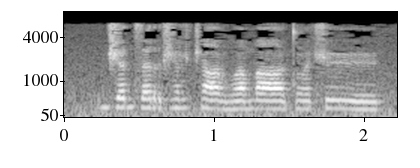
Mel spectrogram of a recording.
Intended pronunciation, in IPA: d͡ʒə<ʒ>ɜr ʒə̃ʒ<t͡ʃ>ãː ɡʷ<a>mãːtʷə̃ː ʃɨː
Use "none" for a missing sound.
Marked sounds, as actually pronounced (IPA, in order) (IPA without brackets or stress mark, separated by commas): d͡z, t͡ʃ, ã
